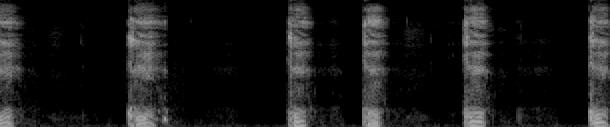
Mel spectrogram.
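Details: Adult up all night with heavy chest and headache: six short, harsh, rattly cough bursts about one per second, a productive wet cough with sticky phlegm.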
